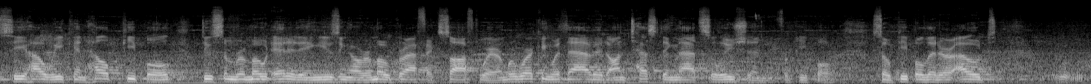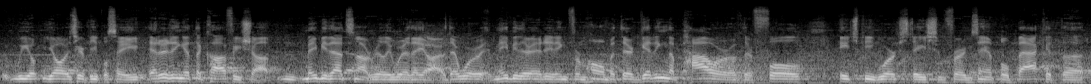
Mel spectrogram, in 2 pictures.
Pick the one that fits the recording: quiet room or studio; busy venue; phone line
busy venue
